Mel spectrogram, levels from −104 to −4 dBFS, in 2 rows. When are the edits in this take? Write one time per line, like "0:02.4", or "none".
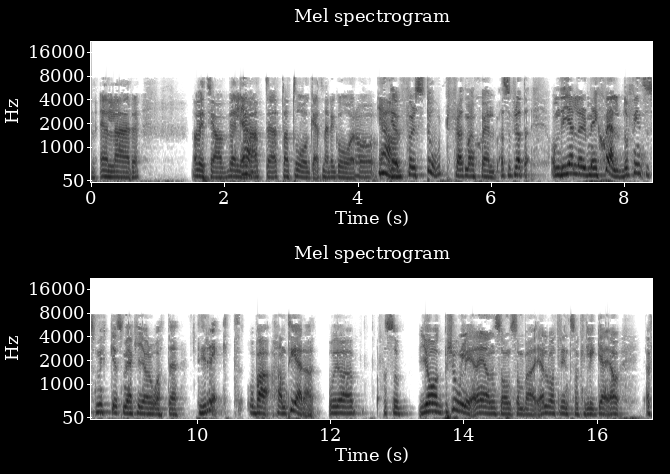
0:04.5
